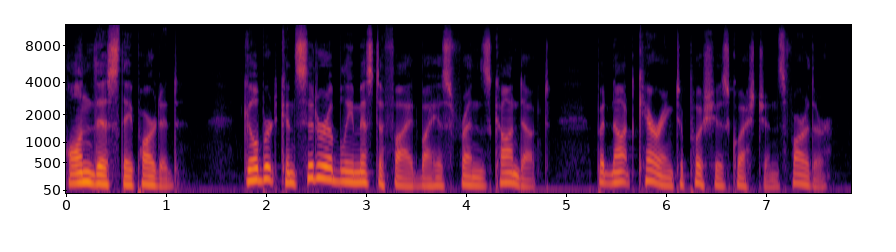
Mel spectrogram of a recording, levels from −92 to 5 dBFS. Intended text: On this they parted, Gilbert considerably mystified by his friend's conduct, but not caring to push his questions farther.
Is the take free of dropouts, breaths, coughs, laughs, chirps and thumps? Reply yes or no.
yes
